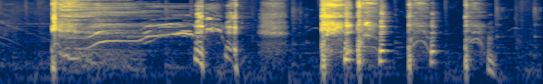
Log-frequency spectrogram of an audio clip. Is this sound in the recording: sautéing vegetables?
no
